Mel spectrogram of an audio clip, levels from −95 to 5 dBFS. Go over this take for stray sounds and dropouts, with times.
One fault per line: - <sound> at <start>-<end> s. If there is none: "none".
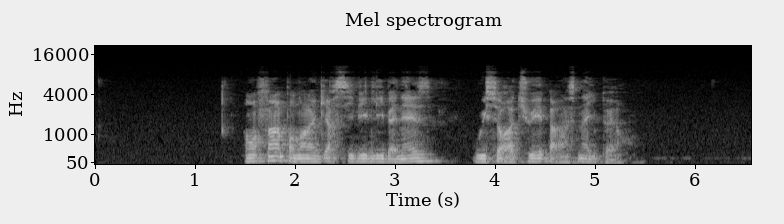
none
